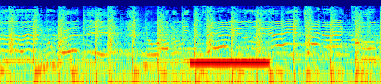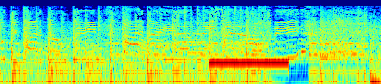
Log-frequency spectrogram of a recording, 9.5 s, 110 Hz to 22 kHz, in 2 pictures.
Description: Ringback tone (Europe, 425 Hz), with noise.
